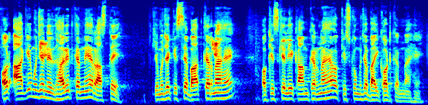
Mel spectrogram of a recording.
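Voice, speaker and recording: A man talks on a recorded phone call. His voice sits at a middle pitch. He is assertive and long-winded, often repeating himself to press his point. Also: animated, fairly quick. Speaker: company head on a phone call with a former associate. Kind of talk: phone conversation in Hindi mixed with English words.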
